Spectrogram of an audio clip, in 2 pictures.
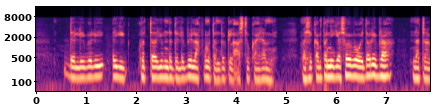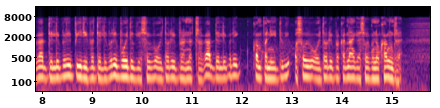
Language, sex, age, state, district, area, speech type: Manipuri, male, 30-45, Manipur, Tengnoupal, rural, spontaneous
